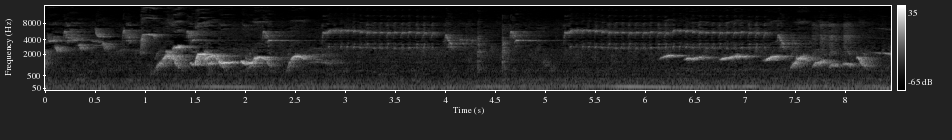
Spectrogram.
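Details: Melodious white-rumped shama song: rapid tumbling whistled notes alternating with long, thin, high sustained whistles, phrases following each other closely.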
